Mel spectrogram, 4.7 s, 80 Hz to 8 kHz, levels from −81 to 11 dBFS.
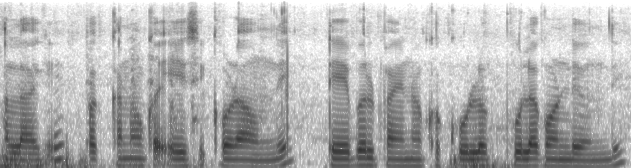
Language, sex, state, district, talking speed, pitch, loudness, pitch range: Telugu, male, Telangana, Komaram Bheem, 150 wpm, 120 Hz, -17 LUFS, 115-125 Hz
